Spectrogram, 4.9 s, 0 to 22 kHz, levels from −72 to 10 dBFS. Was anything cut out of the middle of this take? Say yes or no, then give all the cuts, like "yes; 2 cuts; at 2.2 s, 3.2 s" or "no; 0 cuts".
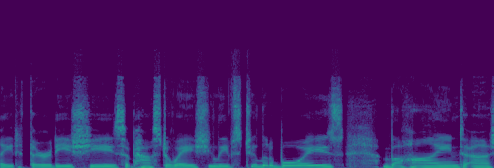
no; 0 cuts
